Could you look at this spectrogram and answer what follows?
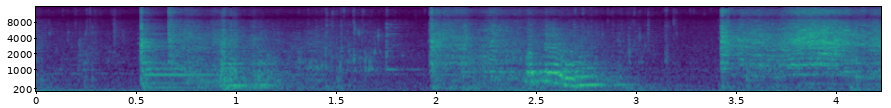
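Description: Hot water poured into a pan of Bengali mutton curry with potatoes, three separate loud splashing pours with bubbling and stirring between them; no talk.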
